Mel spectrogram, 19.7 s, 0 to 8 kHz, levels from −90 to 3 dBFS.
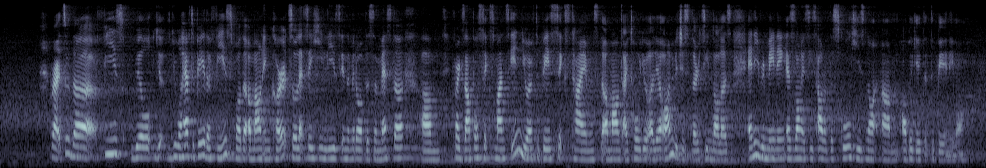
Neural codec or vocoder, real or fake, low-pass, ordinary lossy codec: none; real; 7.2 kHz; none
